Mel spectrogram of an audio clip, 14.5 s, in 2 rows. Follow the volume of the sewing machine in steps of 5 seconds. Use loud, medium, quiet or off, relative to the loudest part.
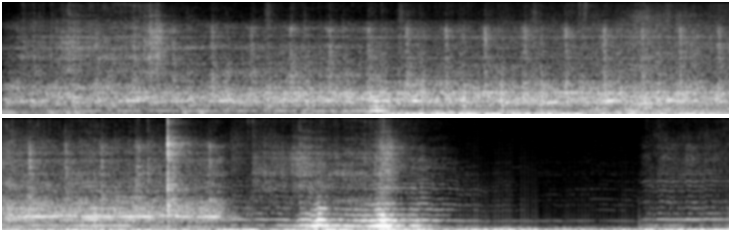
loud, loud, off.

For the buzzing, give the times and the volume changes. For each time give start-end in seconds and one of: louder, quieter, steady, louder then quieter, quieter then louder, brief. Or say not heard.
3.6-14.4 louder then quieter.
